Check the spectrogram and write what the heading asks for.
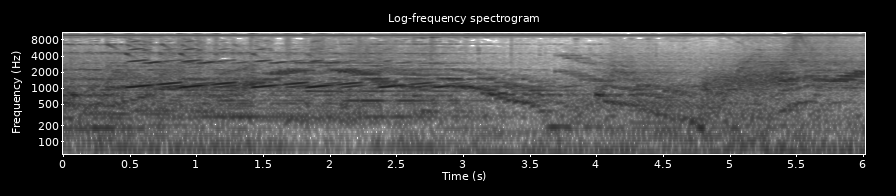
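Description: Experimental electronic synthesizer music of drones and tones. Early on, short rising tone blips repeat. From about halfway, long pitch glides fall, over a low steady drone.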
